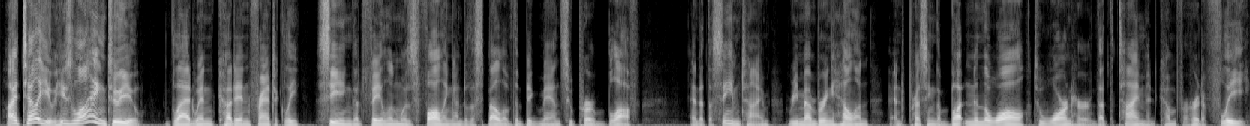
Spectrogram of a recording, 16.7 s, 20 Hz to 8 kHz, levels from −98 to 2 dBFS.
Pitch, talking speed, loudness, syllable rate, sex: 110 Hz, 185 wpm, -19 LUFS, 4.5 syllables/s, male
